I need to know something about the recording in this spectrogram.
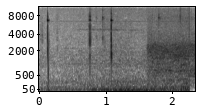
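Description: Low, steady rumble of outdoor street noise with a few sharp clicks; a hiss comes up about a second and a half in.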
